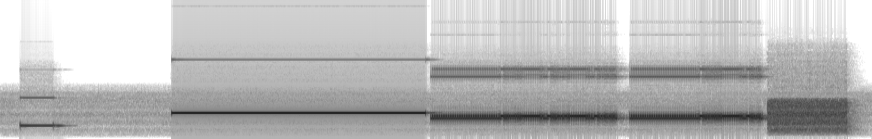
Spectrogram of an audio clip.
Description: Fax machine handshake, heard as a beep, a long tone, a warble and hiss, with room echo.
